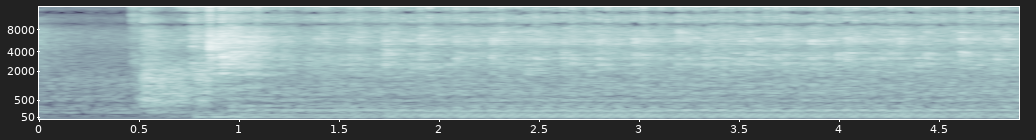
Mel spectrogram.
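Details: Engine of a 1956 Air tractor, restarted after coolant top-up during a revival after decades of sitting: cranks briefly, catches at once and settles into a steady, even idle with a low regular beat; coolant is seen circulating, so the water pump is working.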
